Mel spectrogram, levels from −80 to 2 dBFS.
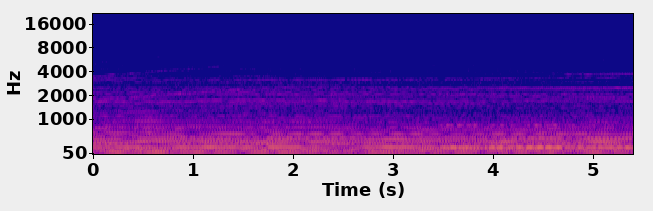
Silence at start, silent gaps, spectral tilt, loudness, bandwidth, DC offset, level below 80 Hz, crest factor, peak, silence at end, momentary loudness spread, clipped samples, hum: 0 s; none; -9 dB/octave; -39 LUFS; 6.8 kHz; under 0.1%; -48 dBFS; 12 dB; -26 dBFS; 0 s; 4 LU; under 0.1%; none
